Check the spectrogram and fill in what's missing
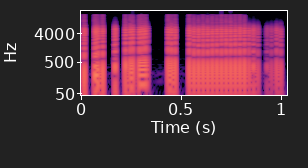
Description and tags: modular love 09
A clicking bass sort of sound, but noisy and harsh made from a sample and hold circuit modulating at audio frequencies. Created with a Nord Modular synthesizer.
